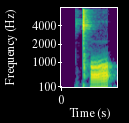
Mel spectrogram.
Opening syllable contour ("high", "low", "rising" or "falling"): rising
